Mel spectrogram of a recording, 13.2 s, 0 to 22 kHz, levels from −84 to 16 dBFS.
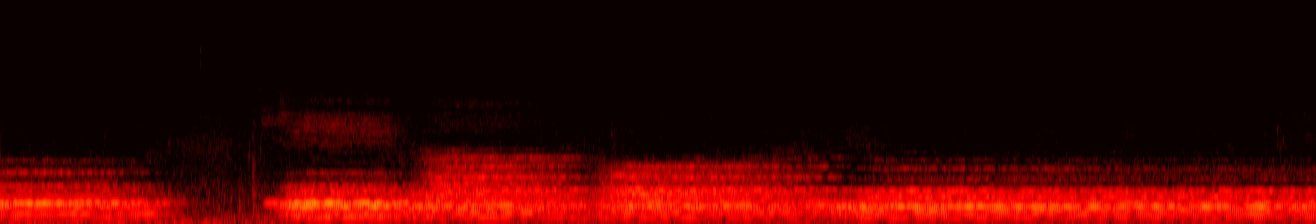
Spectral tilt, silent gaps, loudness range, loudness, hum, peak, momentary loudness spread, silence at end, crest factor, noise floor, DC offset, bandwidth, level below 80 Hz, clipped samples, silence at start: -10 dB/octave; none; 3 LU; -43 LUFS; none; -28 dBFS; 9 LU; 0 s; 14 dB; -63 dBFS; under 0.1%; over 20 kHz; -66 dBFS; under 0.1%; 0 s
